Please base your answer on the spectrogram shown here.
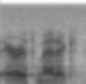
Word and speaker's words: arithmetic: put it with sequences we have to pronounce a little bit differently we pronounce it arithmetic arithmetic sequences so in this section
